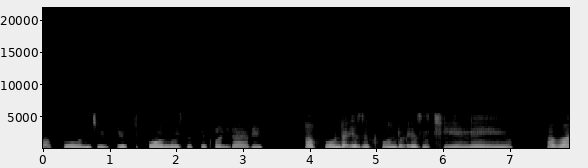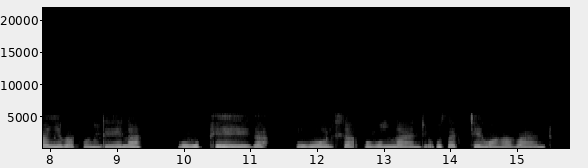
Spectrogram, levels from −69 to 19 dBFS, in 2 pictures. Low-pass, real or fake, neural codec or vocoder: 5.4 kHz; real; none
